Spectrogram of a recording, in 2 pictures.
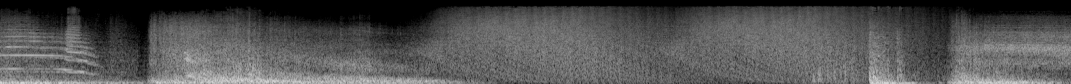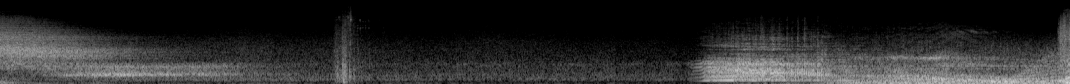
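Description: A huge creature roars loudly.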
